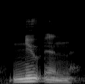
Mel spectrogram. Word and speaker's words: Newton: name we have Newton this one can be tricky uh you can imagine trying to say it n t i n Newton thank you very much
